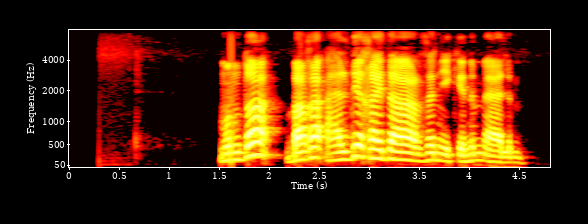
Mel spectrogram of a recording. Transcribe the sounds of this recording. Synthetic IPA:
mʊnd̪ɑbɑʁɑʔæld̪e̞qʰɑjd̪ɑːɾzɑne̞kʲe̞nɪmælɪm

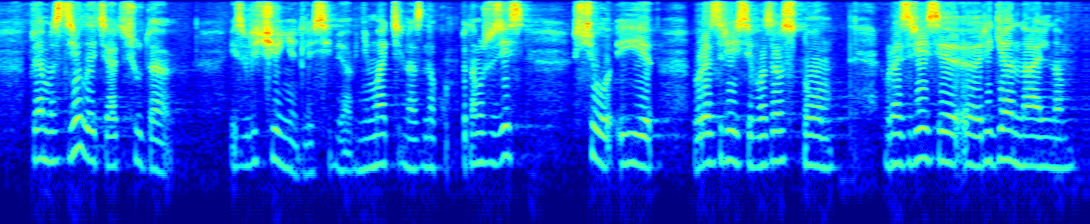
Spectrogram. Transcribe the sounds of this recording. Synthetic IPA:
pɾʲaməzʲdʲe̞lˠəjtʲɪɐt̪sʲud̪ə | ɪzvlʲɪt͡ɕenʲɪjəd̪lʲəsʲɪbʲa̰vnʲɪmatʲɪlʲnəɐznɐkompə̥t̪ɐmuʂ̬t̪əzʲdʲesʲfsʲoʔivrɐzɾʲezʲɪvəzrɐst̪no̞mvrɐzɾʲezʲɪɾʲɪɡʲɪɐnalʲnəm

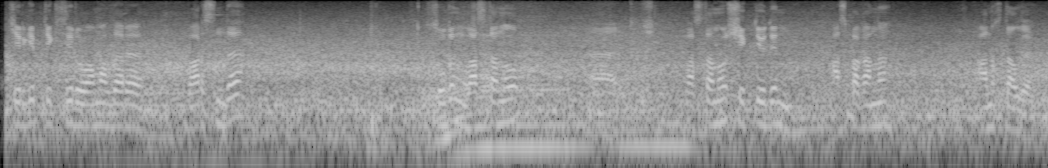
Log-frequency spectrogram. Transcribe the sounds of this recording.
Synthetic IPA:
t̪ʲʰe̞ɾɡʲe̞p̚t̪ʰe̞kse̞ɾuɑmɑlˠd̪ɑɾə | bɑɾəsənd̪ɑ | sud̪əɴɑst̪ɑnu | lɑst̪ɑnuʃe̞k̚t̪e̞wd̪e̞n | ɑspɑʁɑnə | ɑnəqt̪ɑlˠd̪ə

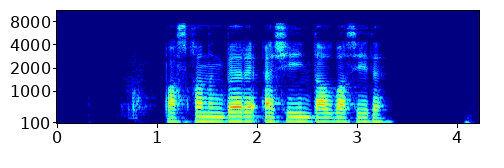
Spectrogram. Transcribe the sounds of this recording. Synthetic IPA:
b̥ɑsqɑnəɴbæɾɪʔæʃejɪnd̪ɑlˠbɑsed̪ɪ

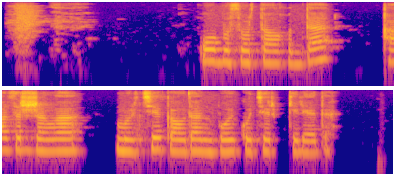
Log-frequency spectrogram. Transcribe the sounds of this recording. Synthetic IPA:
wʔo̞blˠəswo̞ɾt̪ɑlˠəʁənd̪ɑ | qʰɑzɪɾʒɑɴɑ | mɵlt̪e̞kɑwd̪ɑnbo̞jkʲʰɵt̪e̞ɾɪp̚kʲʰe̞le̞d̪ɪ

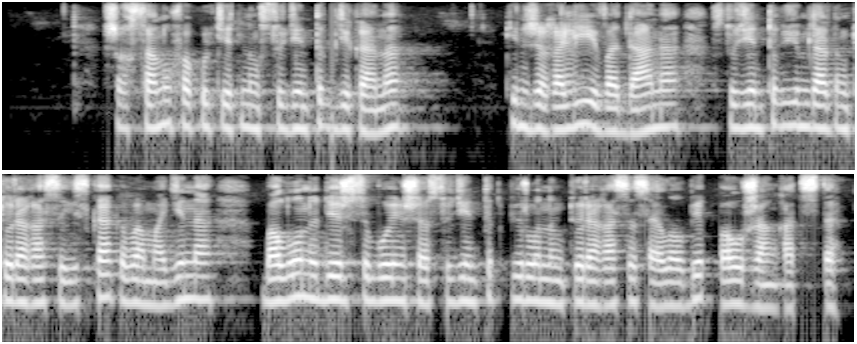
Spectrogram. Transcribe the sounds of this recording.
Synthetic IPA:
ʃəʁəst̪ɑnufakulʲt̪ʲe̞t̪ɪnɪŋst̪ud̪ʲe̞nt̪ːɪkd̪ʲekanə | kʲʰenʒaʁɑlije̞vɑd̪anɑst̪ud̪ʲe̞nt̪ːɪkʊjəmd̪ɑɾd̪əɴt̪ʰɵɾɑʁɑsəiskɑko̞vɑmad̪ʲijnabalˠo̞nʏd̪eɾɪsɪbo̞jənʃɑst̪ud̪ʲe̞nt̪ːɪk̚bʲiɾo̞nəɴt̪ʰɵɾɑʁɑsəsɑjlˠɑwbe̞k̚bɑwəɾʒɑɴqʰɑt̪ə̥st̪ə

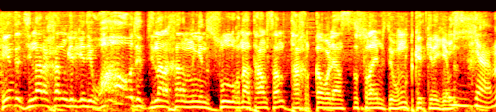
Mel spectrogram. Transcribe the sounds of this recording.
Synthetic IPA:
je̞nd̪ɪd̪ijnɑɾɑχɑnəmkʲe̞lɡʲe̞nd̪ejwawd̪e̞p̚d̪ijnɑɾɑχɑnəmnəɴe̞nd̪ɪsulˠlˠəʁənɑt̪ʰɑmsɑnˠəp̚t̪ʰɑqəɾəpqɑbɑjlˠɑnəst̪əsʊɾɑjməzd̪epʊmət̪ːə̥pkʲʰet̪̚kʲene̞kʲe̞mɪzæ

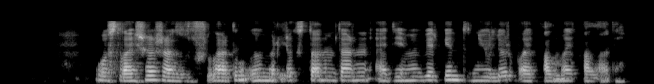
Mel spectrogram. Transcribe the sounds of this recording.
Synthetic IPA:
wʔo̞səlˠɑjʃɑʒɑzuʃəlˠɑɾd̪əɴwɵmɪɾlɪkst̪ʰɑnəmd̪ɑɾənæ̰d̪e̞mɪbe̞ɾɡʲe̞nd̪ʏnije̞le̞ɾbɑjqɑlˠmɑjqʰɑlˠɑ̰d̪ə

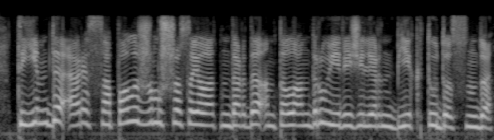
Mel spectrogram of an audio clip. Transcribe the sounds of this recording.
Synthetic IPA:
t̪ʰɪjɪmd̪ɪʔæɾɪsɑpɑlˠəʒʊməsʒɑsɑjɑlˠɑt̪ənd̪ɑɾd̪əənt̪ɑlˠɑnd̪əɾue̞ɾe̞ʒe̞le̞ɾɪnbe̞kʲɪ̥t̪ud̪ɪʊsənd̪ə

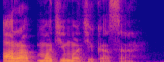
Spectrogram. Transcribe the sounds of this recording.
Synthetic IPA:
aɾap̚matʲimat̪ʲika̰sa̰

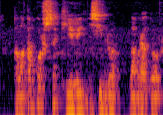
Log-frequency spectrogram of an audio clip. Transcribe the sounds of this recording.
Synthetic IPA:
qʰɑlˠɑqɑɴqʰoɾʃə̥səkʲʰeɾej̪nʲisid̪rolˠabɾat̪or

